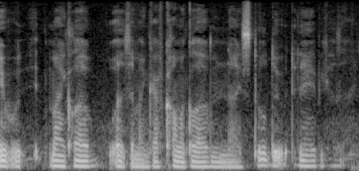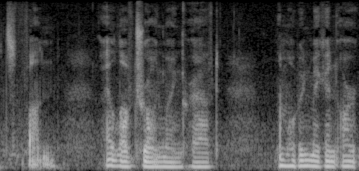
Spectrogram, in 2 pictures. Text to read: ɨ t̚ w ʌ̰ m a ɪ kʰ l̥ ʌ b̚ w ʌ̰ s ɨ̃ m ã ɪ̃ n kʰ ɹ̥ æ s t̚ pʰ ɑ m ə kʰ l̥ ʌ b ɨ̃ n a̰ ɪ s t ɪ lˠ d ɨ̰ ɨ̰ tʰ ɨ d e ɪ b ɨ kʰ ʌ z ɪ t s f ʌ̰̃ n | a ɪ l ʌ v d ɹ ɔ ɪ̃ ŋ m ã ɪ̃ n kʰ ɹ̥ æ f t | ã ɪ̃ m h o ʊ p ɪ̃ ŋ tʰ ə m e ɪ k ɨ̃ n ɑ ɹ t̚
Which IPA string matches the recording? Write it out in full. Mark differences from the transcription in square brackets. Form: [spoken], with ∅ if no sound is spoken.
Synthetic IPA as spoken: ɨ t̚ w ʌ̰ m a ɪ kʰ l̥ ʌ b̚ w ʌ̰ [z] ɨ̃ m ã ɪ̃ n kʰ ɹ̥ æ [f] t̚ [kʰ] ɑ m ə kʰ l̥ ʌ b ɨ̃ n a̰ ɪ s t ɪ lˠ d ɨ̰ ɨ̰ tʰ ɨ d e ɪ b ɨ kʰ ʌ z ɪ t s f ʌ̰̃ n | a ɪ l ʌ v d ɹ ɔ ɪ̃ ŋ m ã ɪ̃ n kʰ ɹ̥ æ f t | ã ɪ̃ m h o ʊ p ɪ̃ ŋ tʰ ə m e ɪ k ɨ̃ n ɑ ɹ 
